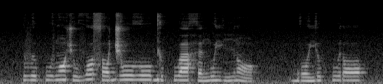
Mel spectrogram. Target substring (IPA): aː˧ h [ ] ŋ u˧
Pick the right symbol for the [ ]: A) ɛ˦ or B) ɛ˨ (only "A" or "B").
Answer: B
